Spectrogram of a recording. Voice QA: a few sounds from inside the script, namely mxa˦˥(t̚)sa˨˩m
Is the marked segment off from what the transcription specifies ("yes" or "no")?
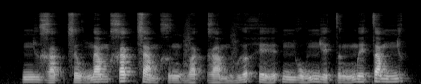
yes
